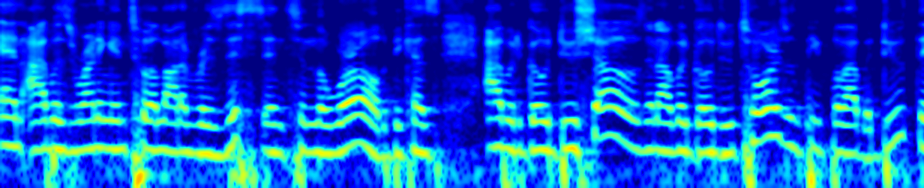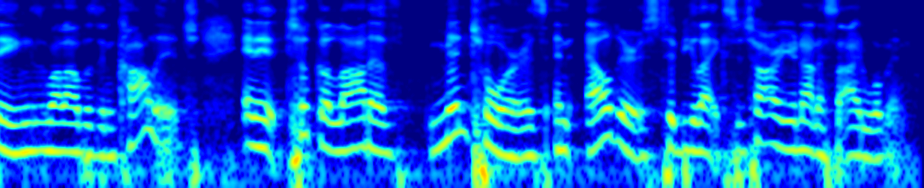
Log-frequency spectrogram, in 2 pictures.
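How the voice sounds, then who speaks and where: A woman's voice: mid-range voice, brisk, hardly any pauses, poor audio. An American woman in her young adult years talks about her path in an earnest, reflective way. Her voice sits in a medium range. It was recorded at a live event in a cafe. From United States. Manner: warm, earnest and reflective, with lively quoted voices. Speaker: guest musician. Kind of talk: casual live interview.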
